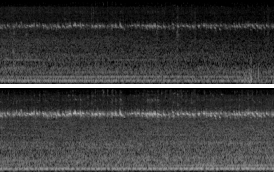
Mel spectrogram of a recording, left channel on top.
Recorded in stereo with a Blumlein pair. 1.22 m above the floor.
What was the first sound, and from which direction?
An insect, 35° right.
